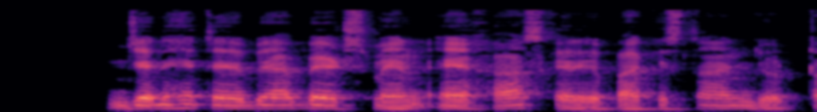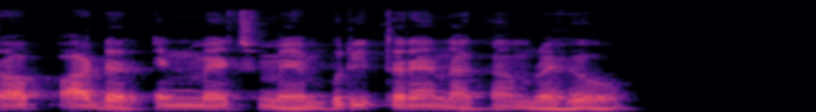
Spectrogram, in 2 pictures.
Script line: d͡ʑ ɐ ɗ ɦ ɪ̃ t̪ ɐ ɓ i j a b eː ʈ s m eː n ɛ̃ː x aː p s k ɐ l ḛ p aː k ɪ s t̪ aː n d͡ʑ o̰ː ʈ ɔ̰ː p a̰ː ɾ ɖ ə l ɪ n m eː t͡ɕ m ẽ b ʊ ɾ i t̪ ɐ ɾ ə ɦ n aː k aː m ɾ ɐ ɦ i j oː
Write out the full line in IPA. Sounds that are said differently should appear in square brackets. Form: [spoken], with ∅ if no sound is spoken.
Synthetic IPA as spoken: d͡ʑ ɐ ɗ ɦ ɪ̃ t̪ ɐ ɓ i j a b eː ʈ s m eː n ɛ̃ː x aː [∅] s k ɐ [ɾ] ḛ p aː k ɪ s t̪ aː n d͡ʑ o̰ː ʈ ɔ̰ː p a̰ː ɾ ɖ ə [ɾ] ɪ n m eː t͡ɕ m ẽ b ʊ ɾ i t̪ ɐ ɾ ə ɦ n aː k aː m ɾ ɐ ɦ i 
